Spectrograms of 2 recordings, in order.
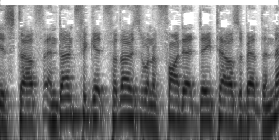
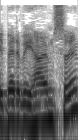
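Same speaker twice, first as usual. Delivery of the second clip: ordinary delivery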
